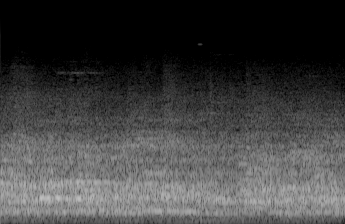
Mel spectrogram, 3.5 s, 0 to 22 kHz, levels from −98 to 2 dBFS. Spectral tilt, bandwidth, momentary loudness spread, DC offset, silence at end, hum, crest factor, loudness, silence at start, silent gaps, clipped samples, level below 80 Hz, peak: -8 dB/octave; 6.4 kHz; 5 LU; under 0.1%; 0 s; none; 14 dB; -32 LUFS; 0 s; none; under 0.1%; -64 dBFS; -16 dBFS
